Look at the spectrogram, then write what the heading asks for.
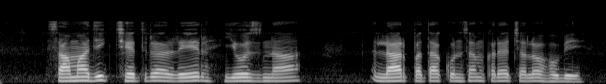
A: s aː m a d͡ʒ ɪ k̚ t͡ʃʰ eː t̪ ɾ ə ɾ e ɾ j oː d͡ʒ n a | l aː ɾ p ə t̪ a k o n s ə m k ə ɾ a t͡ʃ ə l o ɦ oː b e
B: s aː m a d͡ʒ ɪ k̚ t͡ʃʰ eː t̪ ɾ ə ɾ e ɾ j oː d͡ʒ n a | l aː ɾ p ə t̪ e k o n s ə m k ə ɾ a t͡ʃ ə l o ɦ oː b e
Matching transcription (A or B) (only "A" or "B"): A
